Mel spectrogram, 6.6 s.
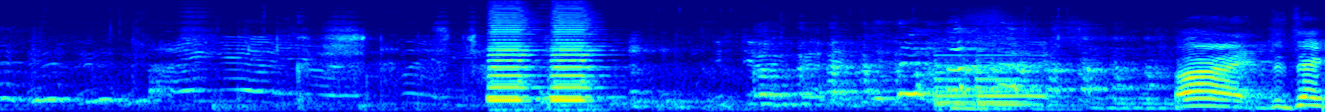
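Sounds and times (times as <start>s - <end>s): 
laughter: 0.0s - 0.8s, 3.0s - 6.2s
trolley horn beeps: 2.4s - 3.1s, 4.7s - 5.3s
speech: 5.9s - 6.6s.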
